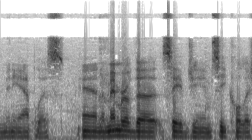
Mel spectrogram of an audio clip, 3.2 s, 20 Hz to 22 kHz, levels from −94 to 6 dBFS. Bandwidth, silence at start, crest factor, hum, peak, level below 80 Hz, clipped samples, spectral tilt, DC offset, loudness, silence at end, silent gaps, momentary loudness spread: 20 kHz; 0 s; 12 dB; none; 0 dBFS; -36 dBFS; 1%; -4.5 dB/octave; 1%; -11 LUFS; 0 s; none; 8 LU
